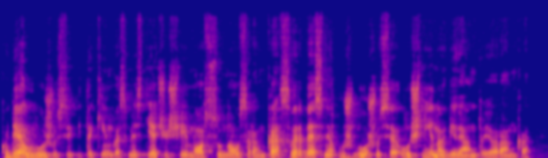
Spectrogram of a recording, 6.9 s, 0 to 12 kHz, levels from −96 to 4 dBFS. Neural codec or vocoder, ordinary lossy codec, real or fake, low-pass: none; MP3, 96 kbps; real; 10.8 kHz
